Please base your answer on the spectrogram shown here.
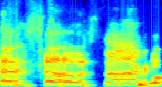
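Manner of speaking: blubbering, bawling through tearful sobs. Retelling how Patty apologized to her boss, imitating Patty bawling. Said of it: "She's bawling like a baby".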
